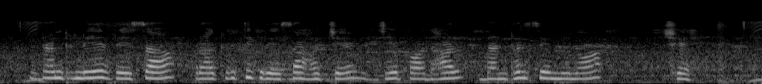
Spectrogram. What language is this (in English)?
Magahi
